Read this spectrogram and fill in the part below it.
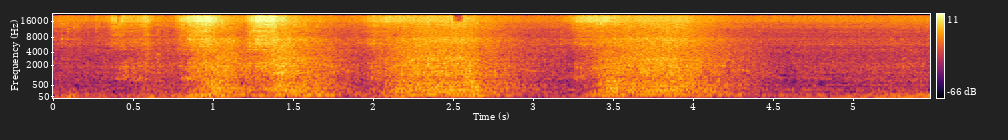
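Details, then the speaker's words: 1966 Mustang 289 V8 with two-barrel remanufactured carburetor, restarted after years sitting: three clean throttle blips rise and fall smoothly with no stumble; healthy motor after fuel pump replacement and new fuel line. "Now see, that's a good sounding motor. So that fuel pump did the trick, y'all."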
